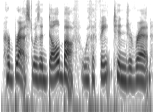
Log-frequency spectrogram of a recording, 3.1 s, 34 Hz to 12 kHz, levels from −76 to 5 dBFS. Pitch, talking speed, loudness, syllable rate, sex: 190 Hz, 235 wpm, -18 LUFS, 4.7 syllables/s, female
